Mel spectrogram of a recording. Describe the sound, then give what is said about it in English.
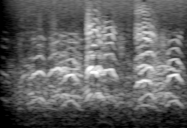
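A flock of geese honk in overlapping, nasal calls as they fly across the sky in a V-shaped formation, a busy chorus of repeated honks that rises and falls continuously, clear with no voices present. “A flock of geese wings across the sky in perfect V-shaped formation.”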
